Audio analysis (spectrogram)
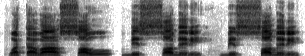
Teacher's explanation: صاد ہے موٹا ہوگا، صاد کے بعد واو ساکن ہے، اس وجہ سے یہاں پر کھینچ کے پڑھیں گے ایک الف کے برابر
